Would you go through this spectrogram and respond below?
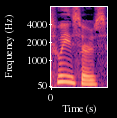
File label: "tweezers", us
